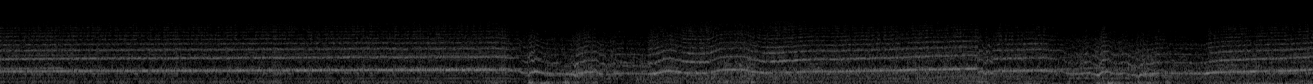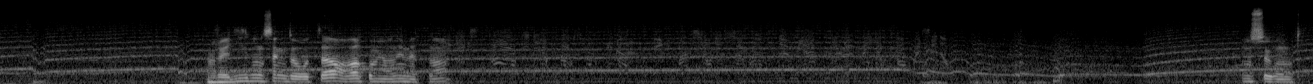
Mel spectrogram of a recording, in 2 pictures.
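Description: A racing car engine whines at high speed, rising and falling as gears shift.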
